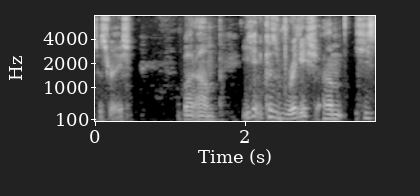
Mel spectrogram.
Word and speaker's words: Ra's: I pronounce it as Raish. I don't know how you guys pronounce it, but Raish, I really like him.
